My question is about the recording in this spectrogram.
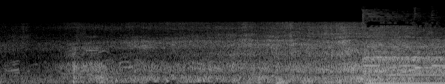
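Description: Small ocean waves breaking and washing up on a sandy shore, the rush growing louder, with wind on the microphone. Background music comes in near the end.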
